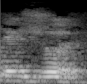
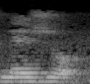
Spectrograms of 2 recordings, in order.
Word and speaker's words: leisure: like students say like Leisure it is not Leisure it is Leisure coming to the word gesture again gesture I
